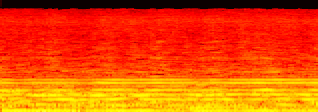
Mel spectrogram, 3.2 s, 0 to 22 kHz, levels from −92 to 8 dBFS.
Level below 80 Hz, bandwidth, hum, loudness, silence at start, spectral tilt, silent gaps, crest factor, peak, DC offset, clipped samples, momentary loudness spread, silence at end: -24 dBFS; 16.5 kHz; none; -18 LUFS; 0 s; -5.5 dB/octave; none; 12 dB; -4 dBFS; under 0.1%; under 0.1%; 1 LU; 0 s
